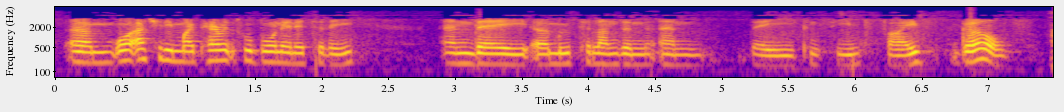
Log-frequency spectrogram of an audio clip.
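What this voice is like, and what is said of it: British-sounding accent. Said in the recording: “Australian accent? ... Not twangy? No. It sounds English. It sounds British.”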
